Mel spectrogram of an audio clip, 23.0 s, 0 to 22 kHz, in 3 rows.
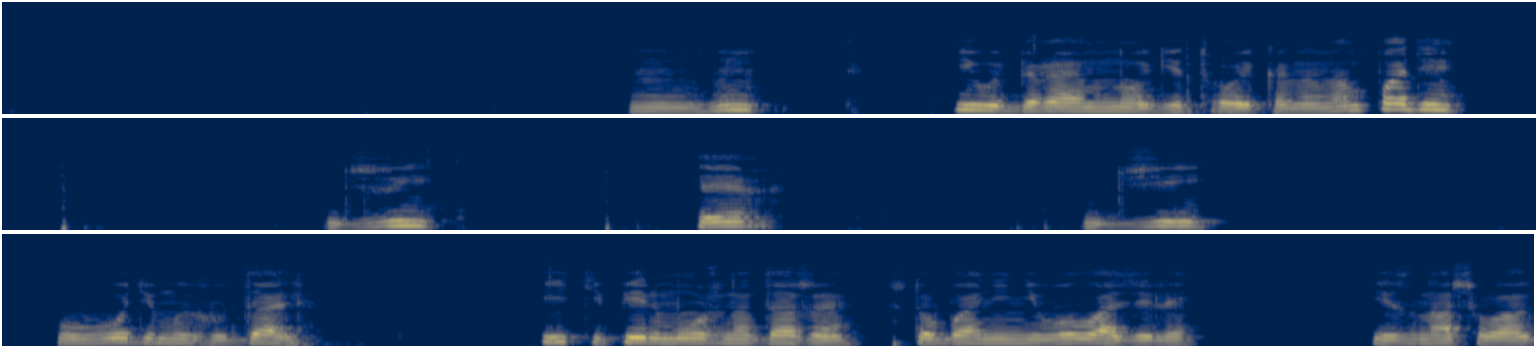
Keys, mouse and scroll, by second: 1.8 click, 4.6-5.2 drag, 5.9 KP_3, 8.0 g, 9.7 click, 10.6 r, 12.6 g, 14.5 click, 15.1-16.6 middle drag, 20.8 g.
